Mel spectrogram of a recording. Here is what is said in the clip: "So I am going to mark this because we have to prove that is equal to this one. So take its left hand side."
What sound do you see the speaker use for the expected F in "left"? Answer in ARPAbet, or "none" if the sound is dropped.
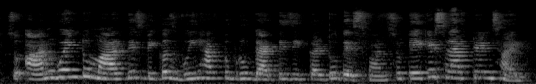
P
